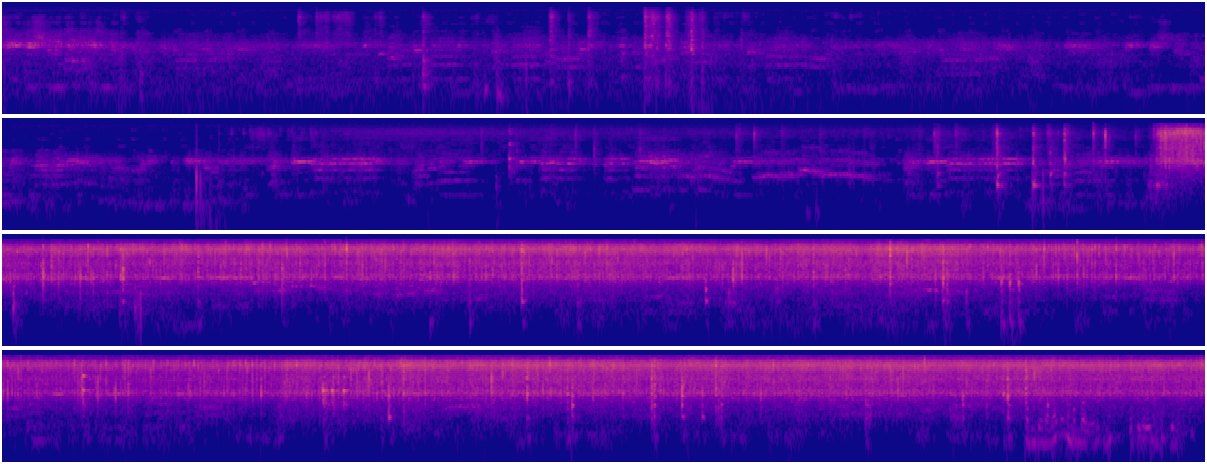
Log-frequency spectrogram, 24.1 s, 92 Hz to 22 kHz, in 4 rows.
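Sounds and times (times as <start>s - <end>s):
spatula clicking and scraping: 11.0s - 24.0s
seeds and okra sizzling in oil: 11.8s - 24.0s.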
